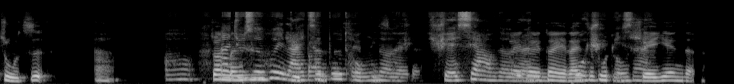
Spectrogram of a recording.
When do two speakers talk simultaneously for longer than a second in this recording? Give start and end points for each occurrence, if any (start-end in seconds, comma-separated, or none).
2.1-4.2, 5.0-6.6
